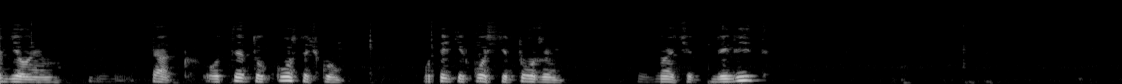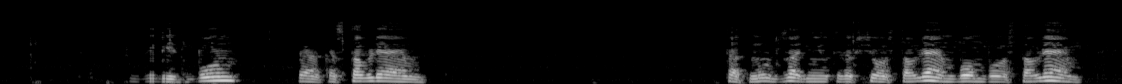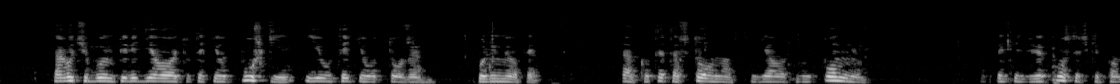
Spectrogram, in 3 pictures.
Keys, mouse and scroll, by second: 3.8 click, 6.9 Delete, 9.5 Delete, 12.2 Delete, 14.6-18.5 middle drag, 19.8-22.6 middle drag, 27.0 KP_1, 29.4-31.0 middle drag, 32.0 click.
